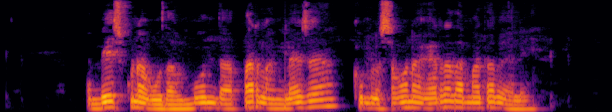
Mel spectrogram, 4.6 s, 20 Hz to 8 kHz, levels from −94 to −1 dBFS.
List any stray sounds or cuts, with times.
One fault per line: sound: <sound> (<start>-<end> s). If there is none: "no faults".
no faults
